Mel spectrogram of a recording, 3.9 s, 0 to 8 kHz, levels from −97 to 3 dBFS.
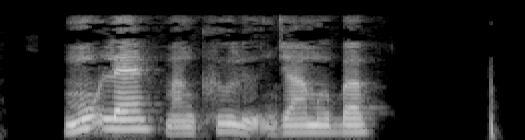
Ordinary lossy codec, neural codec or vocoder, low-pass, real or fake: MP3, 24 kbps; none; 7.2 kHz; real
